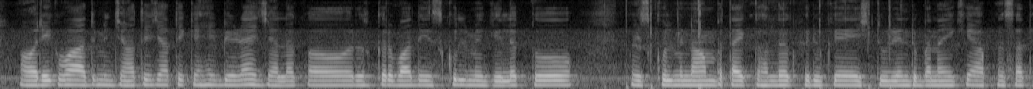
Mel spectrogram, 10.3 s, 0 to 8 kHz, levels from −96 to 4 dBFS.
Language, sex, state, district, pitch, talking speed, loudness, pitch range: Chhattisgarhi, male, Chhattisgarh, Jashpur, 150 Hz, 135 wpm, -30 LUFS, 150-155 Hz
